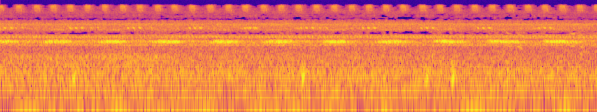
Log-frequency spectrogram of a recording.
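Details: Crickets outdoors at evening near a deck, a chihuahua puppy lying nearby: high chirps pulse evenly every half second or so, with a few soft low clicks and steady background noise.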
